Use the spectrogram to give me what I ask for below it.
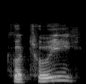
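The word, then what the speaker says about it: Couteau: Like Jacqu Kustoau without the S.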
